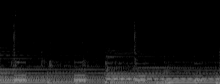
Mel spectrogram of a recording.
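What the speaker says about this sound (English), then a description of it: "So let's pour some tea. About 3 ounces." Tea poured into a blueberry tea cocktail already holding Grand Marnier and Amaretto, a steady liquid stream lasting about two seconds, close and fairly quiet, with no talk over it.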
